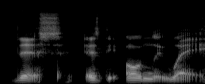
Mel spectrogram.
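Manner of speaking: very deep, very low, hushed, soft rumble. Describing the only route back to the trailhead: Darth Vader voice. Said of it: "In my best Darth Vader voice".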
